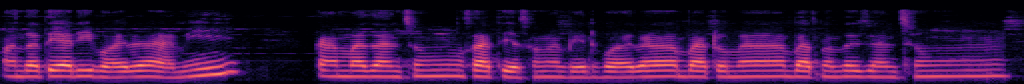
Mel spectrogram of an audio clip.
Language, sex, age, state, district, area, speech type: Nepali, female, 45-60, West Bengal, Jalpaiguri, rural, spontaneous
